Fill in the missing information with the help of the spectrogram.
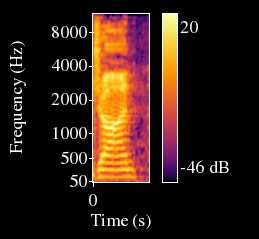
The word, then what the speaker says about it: Jon: I'm John, J-O-N, not J-O-H-N, so I say my name differently as well.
